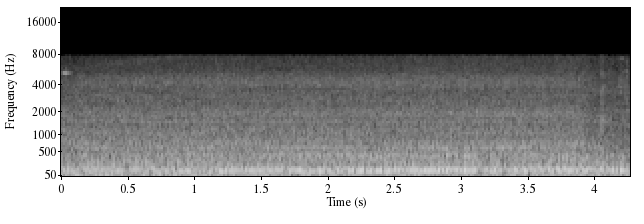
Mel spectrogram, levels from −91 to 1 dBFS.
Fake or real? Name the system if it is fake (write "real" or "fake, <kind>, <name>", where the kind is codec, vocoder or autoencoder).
real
